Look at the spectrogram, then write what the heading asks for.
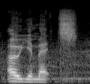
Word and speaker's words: Oyemets: Jones did a 149, and Uyemets did a 149.3. So you know, slowly. Yeah. I've checked up with the pronunciation, so it's Oyemets is the pronunciation.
